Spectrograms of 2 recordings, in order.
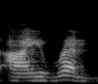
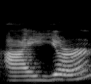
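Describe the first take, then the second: First: Iron misread as "EYE-ren", R sounded before the vowel. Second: Iron said "EYE-urn", silent R in the middle; iron as "ai-ern". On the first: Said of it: "bukan iron". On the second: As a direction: say iron as "ai-yern". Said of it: "Bacanya iron, bukan iron". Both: Shown as a demonstration.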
